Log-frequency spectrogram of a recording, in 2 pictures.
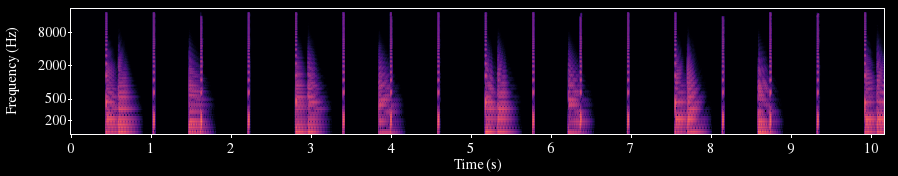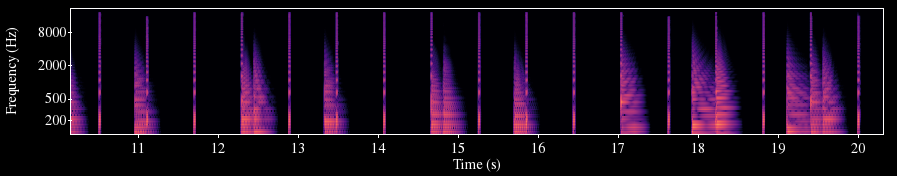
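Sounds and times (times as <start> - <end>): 
bass: 0.4 - 1.8, 2.8 - 3.3, 3.8 - 4.2, 5.2 - 5.6, 6.2 - 6.6, 7.5 - 8.9, 9.9 - 11.3, 12.3 - 12.8, 13.3 - 13.6, 14.6 - 16.0, 17.0 - 18.6, 19.1 - 19.9.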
